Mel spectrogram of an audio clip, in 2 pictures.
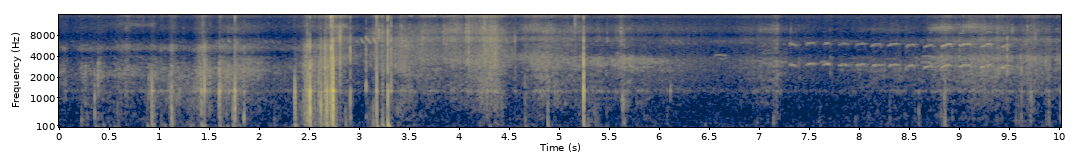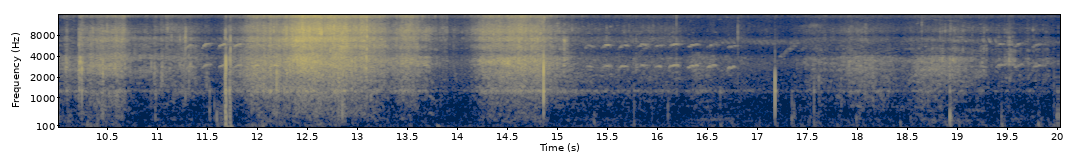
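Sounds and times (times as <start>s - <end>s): grass and leaves rustling: 0.2s - 20.0s
small animal chirping: 7.1s - 17.4s
sharp snaps of twigs: 9.6s - 15.2s.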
